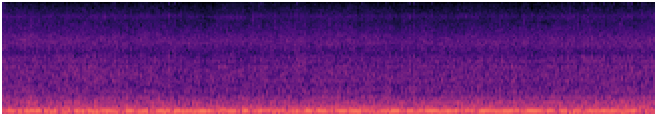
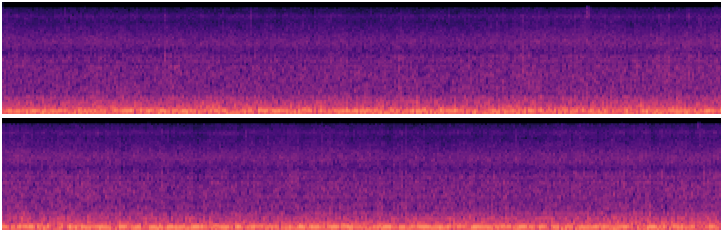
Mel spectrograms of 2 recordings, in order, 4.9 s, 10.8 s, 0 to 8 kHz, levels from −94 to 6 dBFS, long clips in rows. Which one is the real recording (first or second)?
first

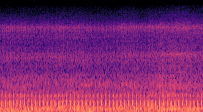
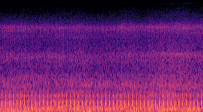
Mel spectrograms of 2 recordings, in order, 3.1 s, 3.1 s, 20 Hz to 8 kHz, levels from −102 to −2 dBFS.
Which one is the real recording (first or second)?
first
